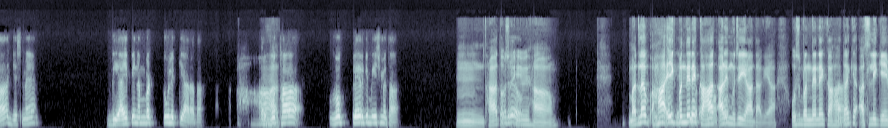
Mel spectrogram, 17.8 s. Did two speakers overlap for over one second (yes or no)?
yes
